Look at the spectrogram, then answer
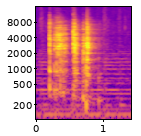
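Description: A lid clatters onto a crock pot of cheesy ground beef and potato casserole, with a few short close metallic clinks and rattles before it settles into quiet.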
